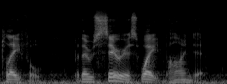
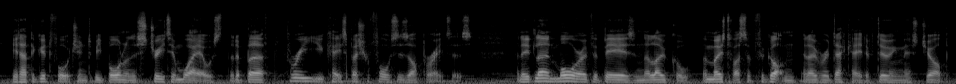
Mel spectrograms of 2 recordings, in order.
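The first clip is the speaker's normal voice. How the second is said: ordinary delivery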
